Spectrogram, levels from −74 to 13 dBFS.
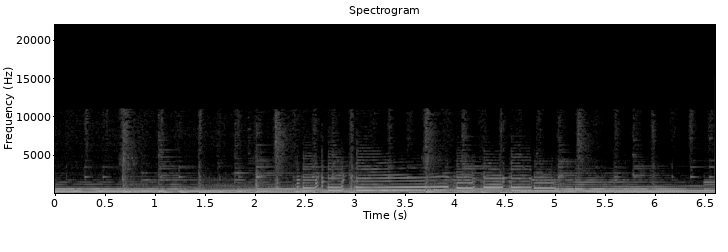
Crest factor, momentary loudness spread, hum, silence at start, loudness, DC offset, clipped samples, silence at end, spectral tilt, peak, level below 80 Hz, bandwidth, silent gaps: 12 dB; 1 LU; none; 0 s; -24 LUFS; under 0.1%; under 0.1%; 0 s; -7.5 dB/octave; -12 dBFS; -36 dBFS; 11.5 kHz; none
